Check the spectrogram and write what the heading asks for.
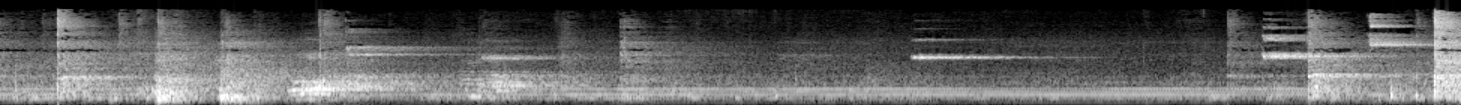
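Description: A doubles badminton rally on a wooden court: several sharp racket-on-shuttlecock hits at irregular spacing, with brief high squeaks of shoes on the floor and a steady low hum underneath.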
